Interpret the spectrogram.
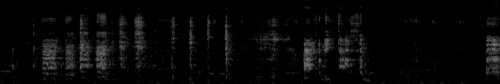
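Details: On a New Year's morning, a talking pet budgerigar chatters in quick, scratchy bursts mixed with high squeaks and trills.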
